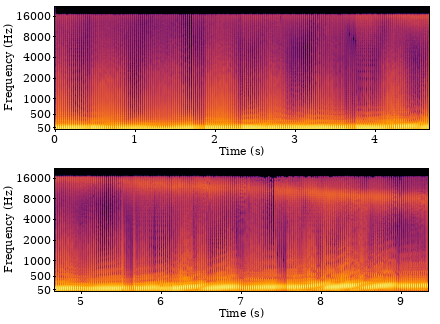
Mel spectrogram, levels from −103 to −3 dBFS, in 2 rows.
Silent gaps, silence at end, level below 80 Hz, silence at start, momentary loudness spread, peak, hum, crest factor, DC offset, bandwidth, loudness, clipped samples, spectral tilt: none; 0 s; -18 dBFS; 0 s; 5 LU; -2 dBFS; none; 10 dB; under 0.1%; 17.5 kHz; -14 LUFS; under 0.1%; -6.5 dB/octave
